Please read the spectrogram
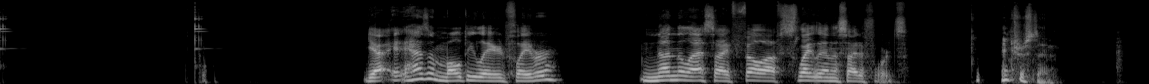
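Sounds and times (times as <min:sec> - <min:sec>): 
drinking glass clinking as it is picked up during a gin tasting: 0:02.0 - 0:02.2
speech: 0:03.7 - 0:05.7, 0:06.4 - 0:09.1, 0:10.0 - 0:10.6.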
